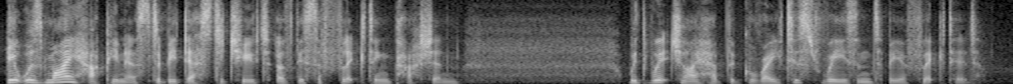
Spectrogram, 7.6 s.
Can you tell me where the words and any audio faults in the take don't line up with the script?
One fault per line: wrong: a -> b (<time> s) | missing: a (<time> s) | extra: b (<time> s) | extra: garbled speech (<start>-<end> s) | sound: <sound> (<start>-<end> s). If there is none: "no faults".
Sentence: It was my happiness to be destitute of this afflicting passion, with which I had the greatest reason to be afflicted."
no faults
